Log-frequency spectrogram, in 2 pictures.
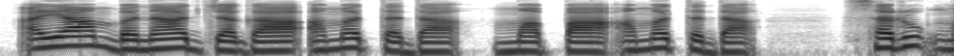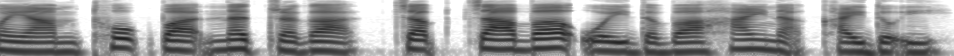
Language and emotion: Manipuri, neutral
